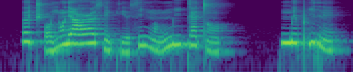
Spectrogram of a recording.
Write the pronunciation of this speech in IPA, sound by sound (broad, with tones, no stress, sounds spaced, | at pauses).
œ˥ t͡ʃʼ ɔ˩ j ɔ̃˥ ɾʲ ɑ˥ ʕ œ˥ s ẽ˩ kʲ ø˩ s i˥ ŋ ɔ̃˩ ŋ͡m i˥ ɡ æ˥ t ɔ̃˩ | ŋ͡m e˥ pʼ i˥ r ẽ˩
